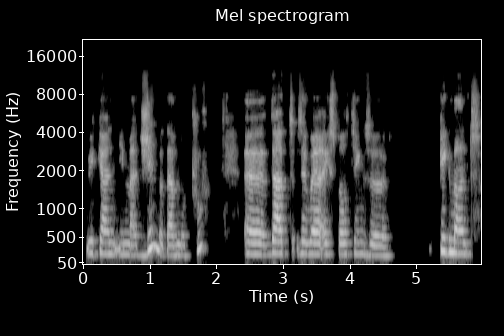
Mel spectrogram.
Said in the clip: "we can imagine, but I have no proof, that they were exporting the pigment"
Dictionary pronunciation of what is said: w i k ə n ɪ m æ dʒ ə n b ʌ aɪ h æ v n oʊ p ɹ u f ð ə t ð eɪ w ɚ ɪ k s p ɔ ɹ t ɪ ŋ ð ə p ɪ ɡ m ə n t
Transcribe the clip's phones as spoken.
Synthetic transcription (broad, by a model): w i k ə n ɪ m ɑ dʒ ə n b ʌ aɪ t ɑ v n oʊ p u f ð ə t ð eɪ w ɚ ɪ k s p ɔ ɹ t ɪ ŋ ð ə p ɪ ɡ m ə n t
